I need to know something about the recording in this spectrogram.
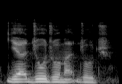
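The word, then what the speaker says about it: Yajuj wa Majuj: However, they are pronounced in the Arabic way as well, Ya'juj wa Ma'juj.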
